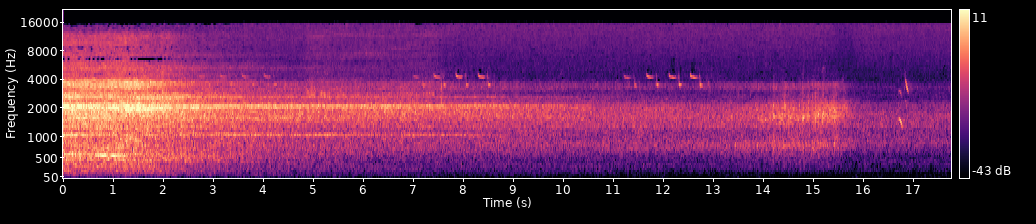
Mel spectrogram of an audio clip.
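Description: A train on the East Coast Main Line passes and draws away, its noise fading steadily, with a steady whine at the start that dies away within a couple of seconds. Faint bird chirps come through as it recedes.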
